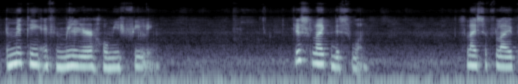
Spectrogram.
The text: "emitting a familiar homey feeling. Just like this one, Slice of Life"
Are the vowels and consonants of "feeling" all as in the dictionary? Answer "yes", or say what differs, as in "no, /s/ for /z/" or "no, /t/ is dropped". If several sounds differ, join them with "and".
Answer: yes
